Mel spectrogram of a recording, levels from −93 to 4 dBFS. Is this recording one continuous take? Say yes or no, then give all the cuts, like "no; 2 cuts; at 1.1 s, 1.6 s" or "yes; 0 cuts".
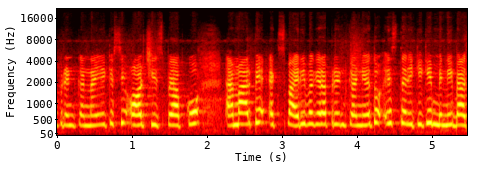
yes; 0 cuts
